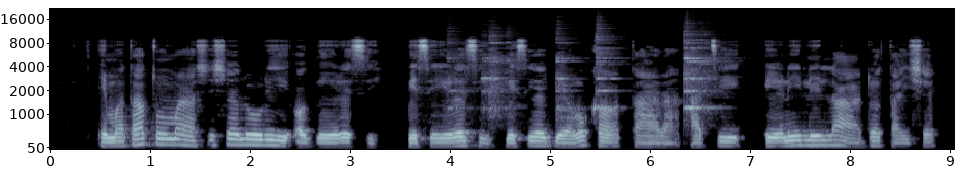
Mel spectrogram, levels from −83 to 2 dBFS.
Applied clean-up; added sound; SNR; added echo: classical method Wiener filter.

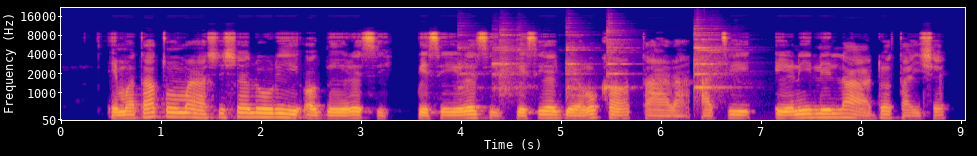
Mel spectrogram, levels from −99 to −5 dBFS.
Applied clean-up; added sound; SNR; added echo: none; Glass; 10 dB; none.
